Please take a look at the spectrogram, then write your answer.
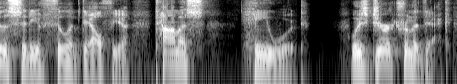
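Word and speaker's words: Heyward: city of Philadelphia Thomas Haywood was jerked from the deck and fell into the water pronounced Haywood though it appears a word on the Declaration that he signed he was being released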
